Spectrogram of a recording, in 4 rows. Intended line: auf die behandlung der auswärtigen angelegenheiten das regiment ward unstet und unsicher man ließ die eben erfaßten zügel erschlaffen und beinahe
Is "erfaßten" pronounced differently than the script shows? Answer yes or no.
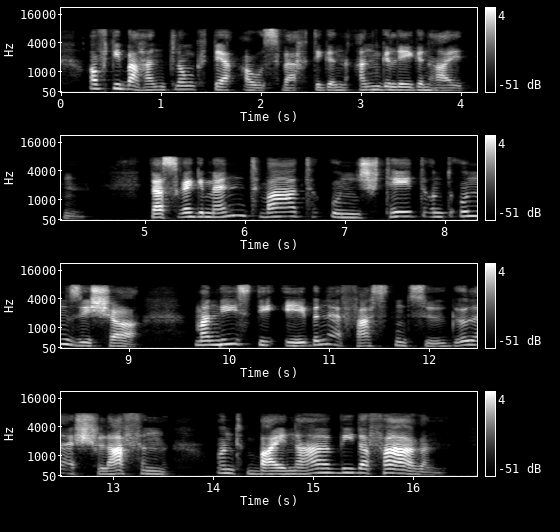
no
